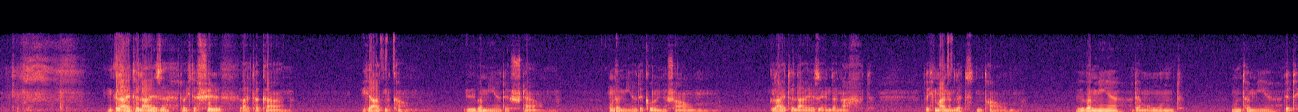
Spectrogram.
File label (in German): Die weibliche Stimme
